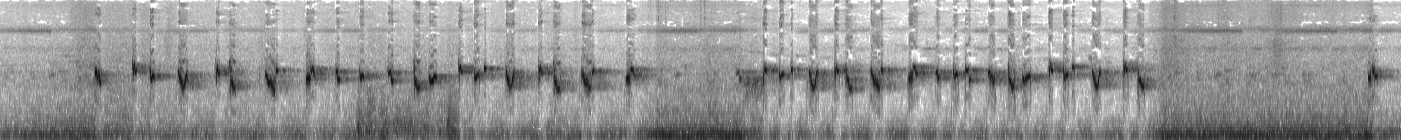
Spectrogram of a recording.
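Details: A Yellow-vented bulbul in an agitated, combative mood pours out long, fast runs of bubbly, whistled notes, rising and falling, with brief pauses between runs; a low traffic rumble sounds underneath.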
